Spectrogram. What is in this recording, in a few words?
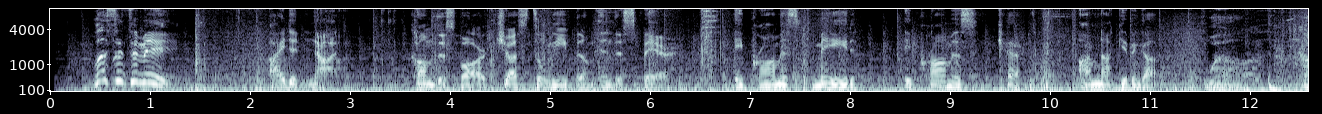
Character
